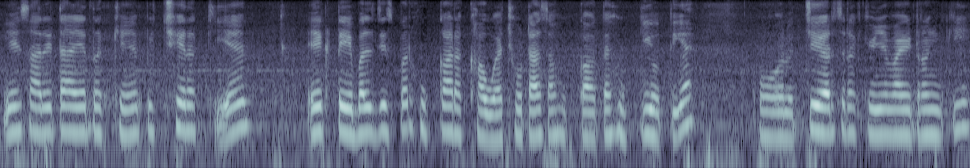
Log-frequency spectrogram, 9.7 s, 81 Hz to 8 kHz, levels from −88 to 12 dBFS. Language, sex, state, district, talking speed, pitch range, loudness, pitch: Hindi, female, Haryana, Charkhi Dadri, 200 wpm, 200-225 Hz, -17 LUFS, 210 Hz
